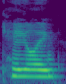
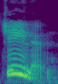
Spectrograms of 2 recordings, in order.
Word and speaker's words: Ceylin: But I'm always more than happy to tell people that my name is actually pronounced Jaylin, and the letter C makes a J sound due to my name being Turkish.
